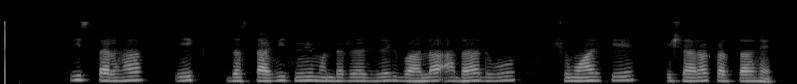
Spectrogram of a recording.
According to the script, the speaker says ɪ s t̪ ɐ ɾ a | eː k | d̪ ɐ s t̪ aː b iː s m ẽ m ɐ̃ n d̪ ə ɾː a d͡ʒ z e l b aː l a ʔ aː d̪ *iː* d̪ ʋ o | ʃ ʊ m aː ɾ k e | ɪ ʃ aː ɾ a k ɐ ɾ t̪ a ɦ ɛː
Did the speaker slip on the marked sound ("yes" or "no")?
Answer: yes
